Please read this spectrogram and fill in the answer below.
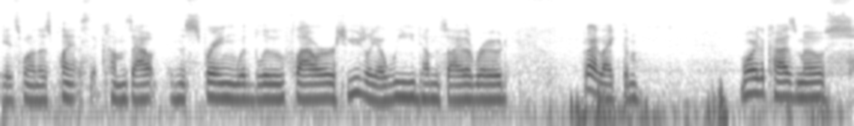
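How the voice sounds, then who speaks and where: A woman speaks in a very deep, low voice with a flat, monotone delivery. Noticeable background noise runs underneath. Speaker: gardener. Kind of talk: casual garden tour vlog to camera. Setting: outdoors, windy. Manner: casual, hesitant with fillers.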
